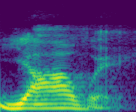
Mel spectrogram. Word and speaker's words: Yahweh: 間，就可以發音讀 Yahweh 嚇 Yahweh 呢個字，一路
